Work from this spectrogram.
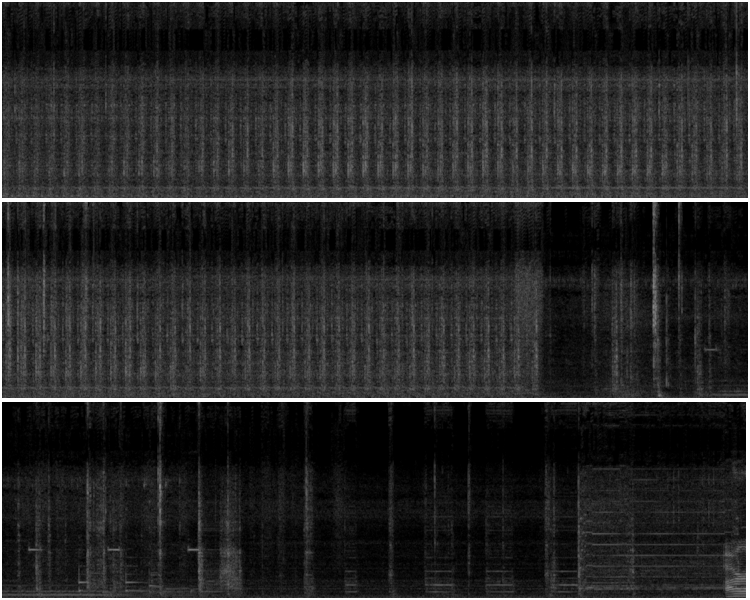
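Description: A sewing machine double-stitching around a quilted fabric mug rug whirs steadily and loudly for about twelve seconds. It then stops, leaving soft scattered clicks and handling noises.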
